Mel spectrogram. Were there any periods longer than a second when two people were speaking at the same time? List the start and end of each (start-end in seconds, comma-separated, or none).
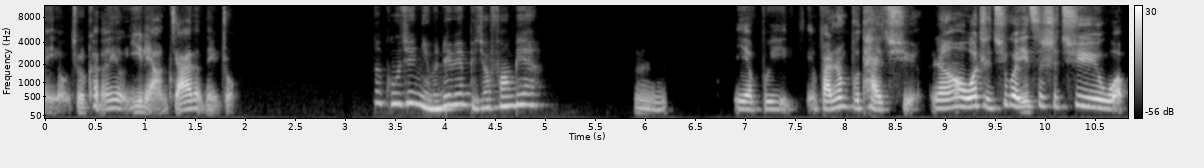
none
